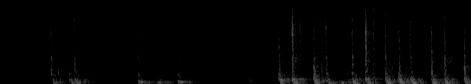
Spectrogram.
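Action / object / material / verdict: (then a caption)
tap / plastic laptop keyboard keys / plastic / none. Bare fingertips of both hands type on the black plastic chiclet keys of a grey laptop with a solid body resting on a desk mat. Short bursts of soft, thunky key taps with pauses between them give way to a denser, steadier run of typing. Each tap has a dull low body, a brief bright click, and a very quick decay.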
